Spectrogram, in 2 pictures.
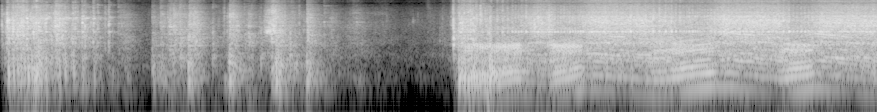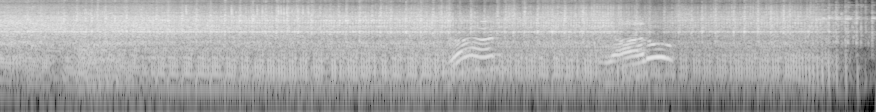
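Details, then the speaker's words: Chainsaw after repair of a fault where it would not shut off: it catches after a few pulls, settles into a steady buzzing idle with a couple of blips, then stops cleanly; normal running and shut-off. "and she dies. So, looks like we've got that one."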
